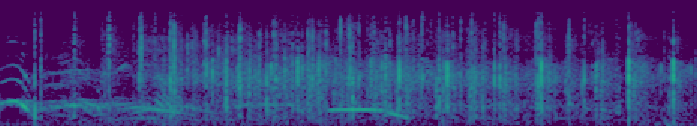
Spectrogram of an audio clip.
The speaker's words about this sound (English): I'm going to assume that everybody was applauding.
